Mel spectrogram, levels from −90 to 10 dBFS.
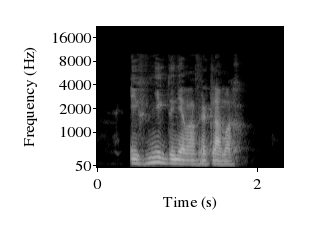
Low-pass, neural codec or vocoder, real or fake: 9.9 kHz; codec, 16 kHz in and 24 kHz out, 2.2 kbps, FireRedTTS-2 codec; fake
